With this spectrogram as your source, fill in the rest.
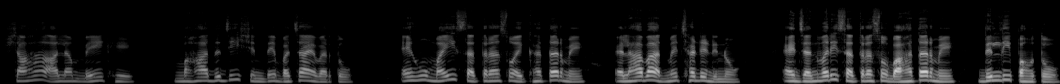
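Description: Automatic gain rising runs from 0.14 s to 9.11 s: the gain control judged the input too quiet and kept lifting its gain, by about 17 dB overall, so the speech and the background noise swell steadily louder together.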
